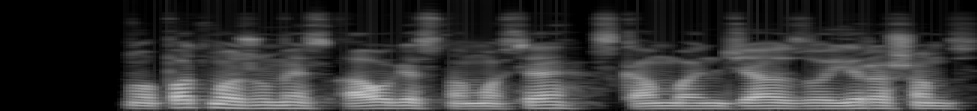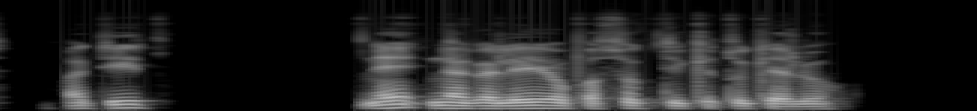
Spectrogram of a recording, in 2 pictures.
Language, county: Lithuanian, Šiauliai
